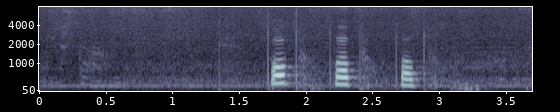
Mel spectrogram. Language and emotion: Russian, neutral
